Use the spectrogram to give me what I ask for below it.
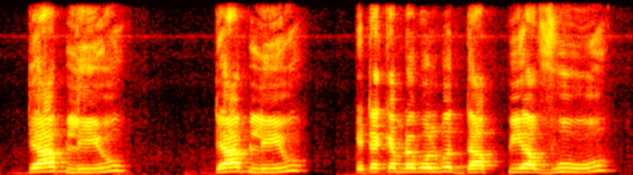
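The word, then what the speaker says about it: doppia vu: মানে হচ্ছে ভি ডাব্লিউ ডাব্লিউ এটাকে আমরা বলবো দাপ্পিয়া ভু বা দাপ্পিয়া ভি দাপ্পিয়া ভু বা দাপিয়া ভি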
